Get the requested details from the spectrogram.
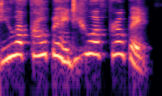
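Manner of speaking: very high, frantic, rushed panicked screaming. Retelling a sister's panicked phone call about propane: imitating sister's panicked scream. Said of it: "panicked phone call from my sister who's screaming".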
